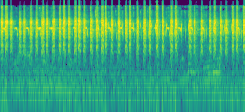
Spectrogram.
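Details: Effective lure for small birds that are hard to bring down: steady, rapid-fire high chips packed closely together, forming an almost continuous twittering chatter, with a few faint low squeals near the end.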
